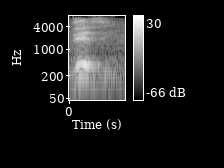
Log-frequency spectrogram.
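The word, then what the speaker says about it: Didsie: dizzy a dizzy is spelt d-i-d-s-i-e but is pronounced dizzy the d.i.d stands for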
